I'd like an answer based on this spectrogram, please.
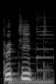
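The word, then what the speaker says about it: petite: is called petit sierra yes in this case we do say the t at the end of petit because there's an e after it put it delicious rich bold quite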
